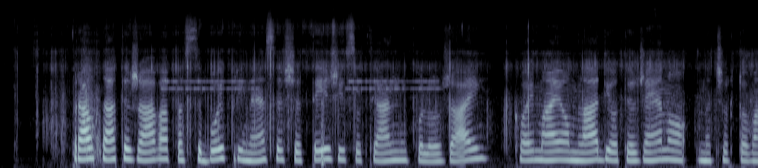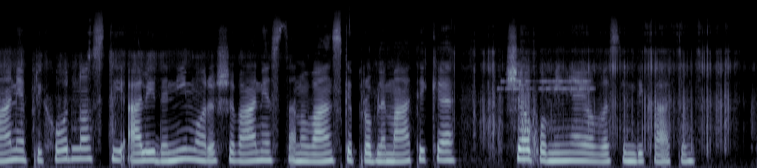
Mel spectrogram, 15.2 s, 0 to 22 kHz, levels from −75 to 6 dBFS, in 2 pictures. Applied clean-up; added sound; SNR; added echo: neural mask model RNNoise.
